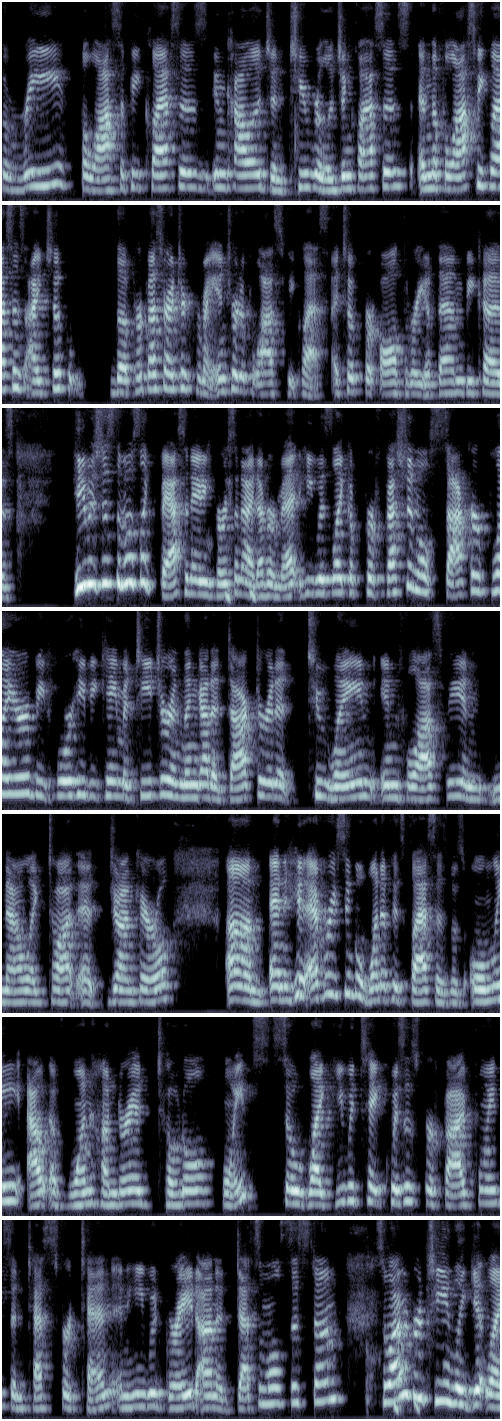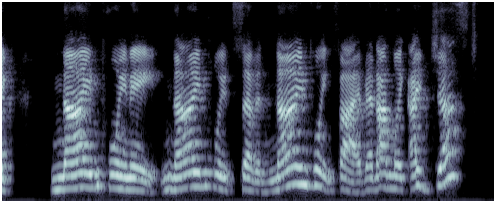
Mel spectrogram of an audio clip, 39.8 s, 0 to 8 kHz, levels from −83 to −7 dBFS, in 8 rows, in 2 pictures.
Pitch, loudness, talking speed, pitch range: 195 Hz, -24 LUFS, 185 wpm, 180-225 Hz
